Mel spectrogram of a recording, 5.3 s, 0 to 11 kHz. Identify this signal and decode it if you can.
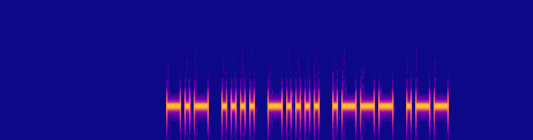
Morse code, heard as a keyed tone, about 26 wpm, 700 Hz. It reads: KH6JW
